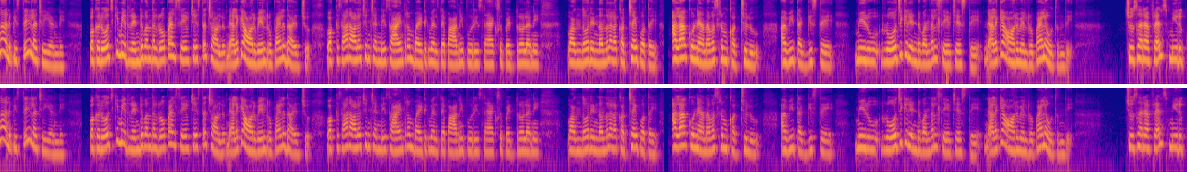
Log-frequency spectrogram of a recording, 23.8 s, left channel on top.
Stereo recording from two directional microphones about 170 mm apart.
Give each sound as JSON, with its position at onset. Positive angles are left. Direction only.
{"t": 0.0, "sound": "speech", "side_deg": 15}
{"t": 22.5, "sound": "speech", "side_deg": 25}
